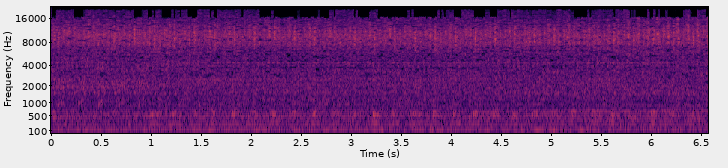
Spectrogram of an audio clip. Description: Мотор PY, 2,5 литра, mazda cx-5, звук появляется через секунд тридцать, после прекращения движения на хорошо прогретом двигателе.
